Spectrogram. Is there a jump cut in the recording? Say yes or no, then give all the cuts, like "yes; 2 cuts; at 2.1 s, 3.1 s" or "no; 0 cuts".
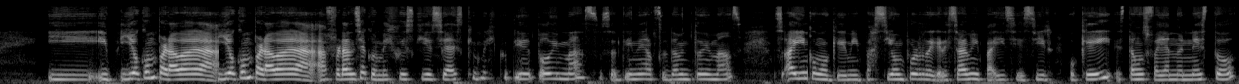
yes; 3 cuts; at 2.2 s, 8.1 s, 10.6 s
